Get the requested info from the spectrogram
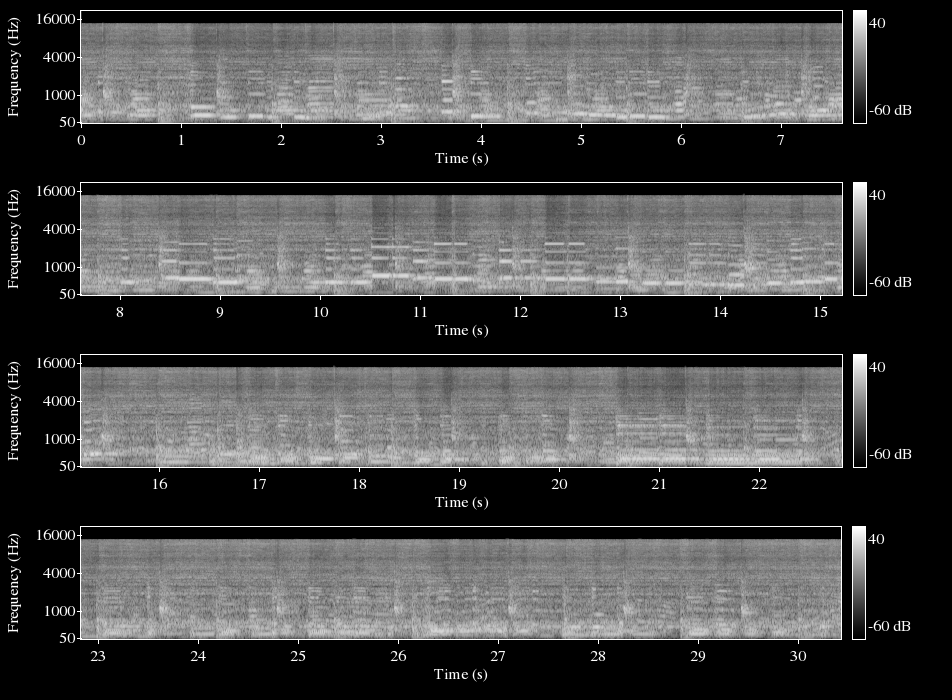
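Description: Small jazz band playing: an archtop jazz guitar leads with quick single-note runs that climb and fall, over plucked double bass and a drum kit.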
